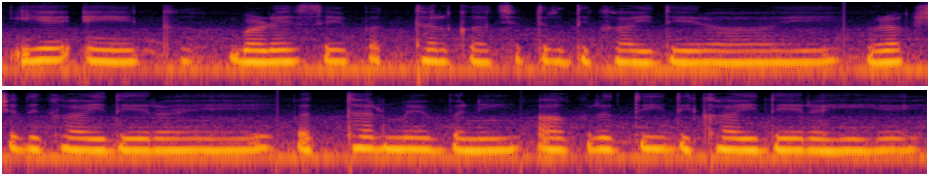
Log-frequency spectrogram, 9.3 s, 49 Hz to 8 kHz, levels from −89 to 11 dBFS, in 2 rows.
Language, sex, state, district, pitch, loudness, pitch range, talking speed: Hindi, female, Chhattisgarh, Bastar, 215 Hz, -15 LUFS, 205-225 Hz, 155 wpm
